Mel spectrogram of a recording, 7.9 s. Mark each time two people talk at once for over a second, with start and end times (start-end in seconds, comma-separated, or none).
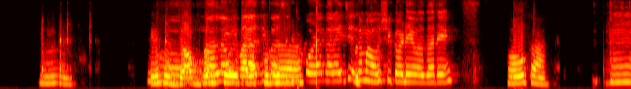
1.9-3.6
